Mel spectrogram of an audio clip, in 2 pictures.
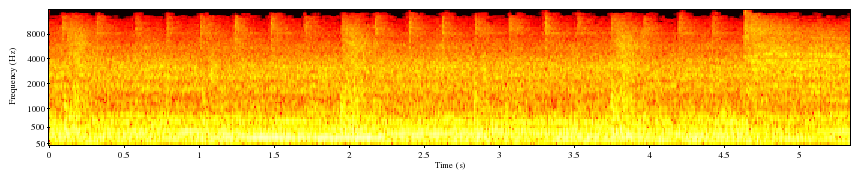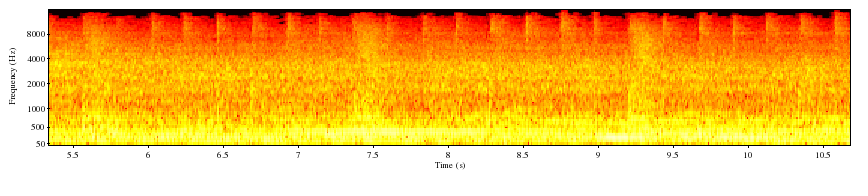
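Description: Heavy, sludgy stoner-rock music: distorted electric guitar chords held over a drum kit, with quick steady cymbal strikes and a few harder crashes.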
